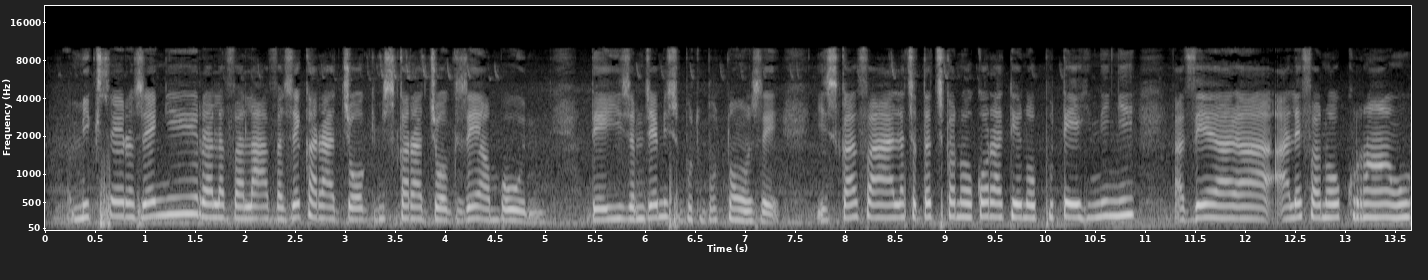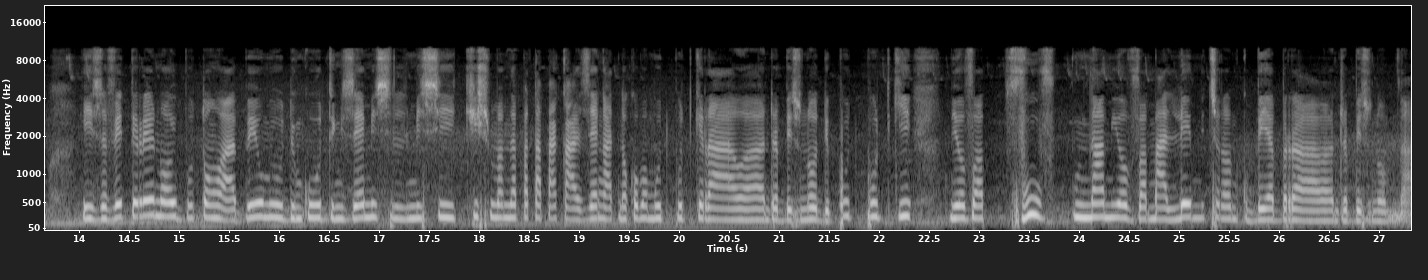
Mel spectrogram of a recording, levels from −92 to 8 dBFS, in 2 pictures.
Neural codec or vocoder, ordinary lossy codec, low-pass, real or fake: none; MP3, 64 kbps; 9.9 kHz; real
